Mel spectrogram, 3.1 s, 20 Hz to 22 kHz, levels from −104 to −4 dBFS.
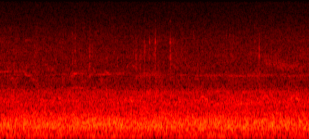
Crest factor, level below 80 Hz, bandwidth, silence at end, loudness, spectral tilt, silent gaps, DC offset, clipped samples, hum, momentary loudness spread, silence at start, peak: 14 dB; -78 dBFS; over 20 kHz; 0 s; -55 LUFS; -5 dB/octave; none; under 0.1%; under 0.1%; none; 1 LU; 0 s; -42 dBFS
